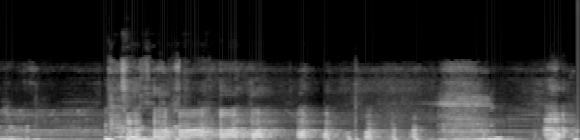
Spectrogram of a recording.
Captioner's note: laughter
